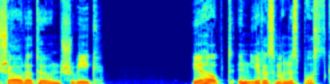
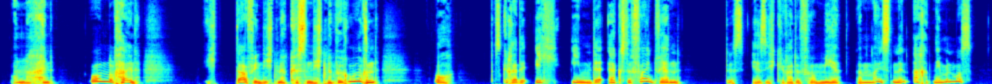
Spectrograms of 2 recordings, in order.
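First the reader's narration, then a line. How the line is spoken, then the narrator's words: Anguished sobbing whisper. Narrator (German): Sie erschrak ... mit einem leichten Seufzer ... flüsterte unter qualerfülltem Schluchzen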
